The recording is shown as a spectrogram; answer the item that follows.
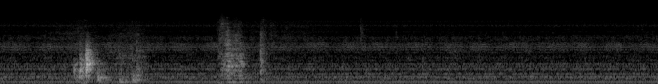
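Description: Steady mains hum from the running Admiral 24C16 vacuum-tube television, with two brief knocks about a second in and again just after two seconds.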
